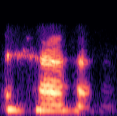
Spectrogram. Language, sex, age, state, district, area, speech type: Bengali, male, 18-30, West Bengal, Murshidabad, urban, conversation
